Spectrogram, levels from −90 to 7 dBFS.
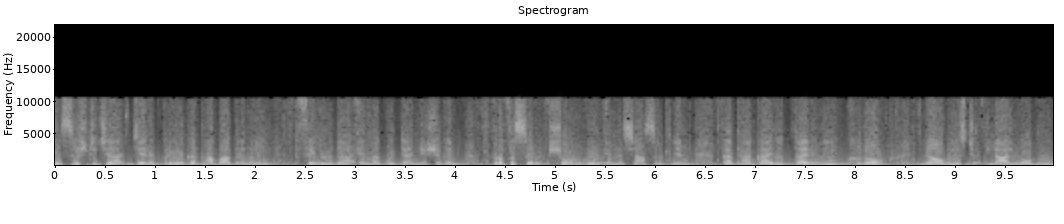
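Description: From start to finish the speech carries a distortion that does not come and go with loudness, and the pauses between phrases fill with a gritty noise instead of falling quiet. This points to a stuck bit, most likely one data line or converter bit held at a fixed value, so roughly half the samples are pushed off by that bit's weight. On a waveform the quiet stretches show a fuzzy band where silence should be, and a spectrogram shows broadband energy smeared through the gaps.

Over the same span the audio sounds hissy and grainy, with consonant onsets softened and tonal parts of the speech roughened. This is the signature of Vorbis compression at a low setting, likely running at a bitrate around 36 kbps. Treble detail has been quantised so coarsely that it has turned into noise of similar energy. On a spectrogram the content stops cleanly at 10.6 kHz, with a flat empty region above. Below that line the upper bands look blotchy and speckled rather than finely textured.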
